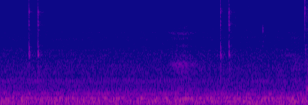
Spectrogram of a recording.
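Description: Near silence: room tone with two faint double clicks, one about half a second in and one about three seconds in.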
